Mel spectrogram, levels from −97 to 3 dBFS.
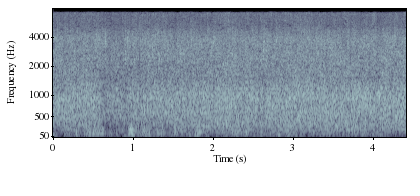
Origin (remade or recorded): recorded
